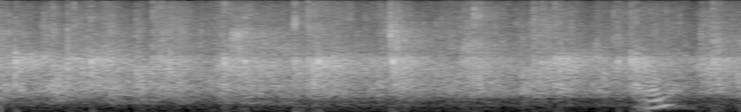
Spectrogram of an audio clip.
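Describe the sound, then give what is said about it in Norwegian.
Sustained applause from a crowd clapping for a group of leaders, a dense rattle of many hands clapping steadily and fairly loud, with a brief voice rising through it near the end. “Altså, klapp for dem, da! Klapp for dem!”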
